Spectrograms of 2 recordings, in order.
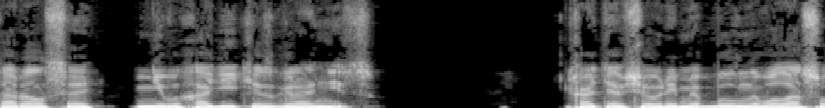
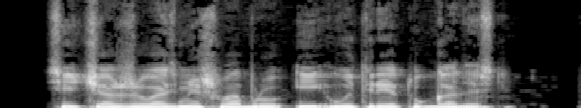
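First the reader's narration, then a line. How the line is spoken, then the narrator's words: Stern command. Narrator (Russian): приказал самым строгим тоном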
